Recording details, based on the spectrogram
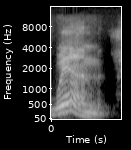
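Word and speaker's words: Nguyen: In Vietnamese, it's pronounced Win. I would always say David Nugent, and he never, ever corrected me ever.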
